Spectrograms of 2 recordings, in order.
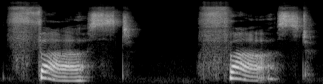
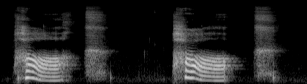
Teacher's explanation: the R sound is silent if we have a consonant sound coming after it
